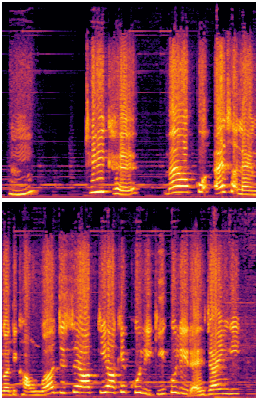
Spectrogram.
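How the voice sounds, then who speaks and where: Doing a cartoonish character voice, a woman speaks at a fairly slow pace over clear music in the background. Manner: eager, salesy.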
